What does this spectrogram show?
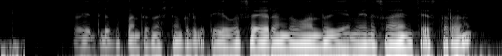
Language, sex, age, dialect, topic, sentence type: Telugu, male, 31-35, Central/Coastal, agriculture, question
